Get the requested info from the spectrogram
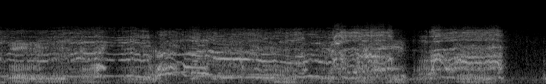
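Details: Several pigs in a pen grunt and squeal together in a dense, overlapping chorus.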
